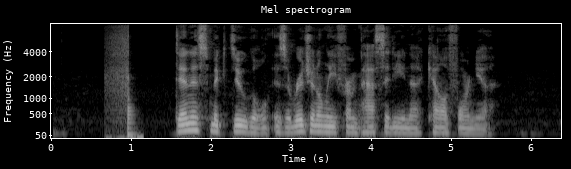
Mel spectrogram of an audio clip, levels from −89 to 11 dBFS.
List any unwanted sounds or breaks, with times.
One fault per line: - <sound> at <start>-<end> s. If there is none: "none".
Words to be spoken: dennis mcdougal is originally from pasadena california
- thud at 0.7-1.2 s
